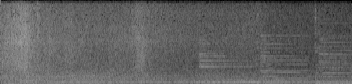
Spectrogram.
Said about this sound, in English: Refugees fill a crowded boat.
